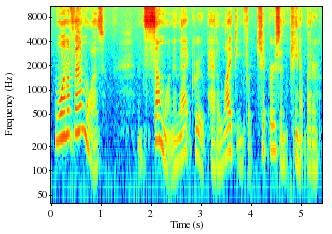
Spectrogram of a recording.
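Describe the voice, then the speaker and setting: A woman reads a storybook-style tale aloud. Her voice is low for a woman and has a husky edge. It is scripted narration, told by the author. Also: huge pitch swings, moderate pace, a little mellow. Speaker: author reading own fan fiction.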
